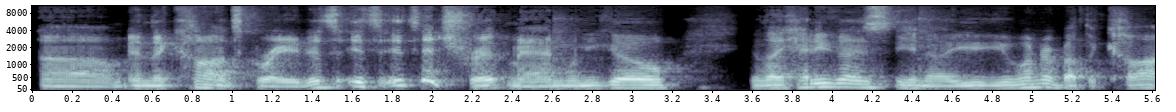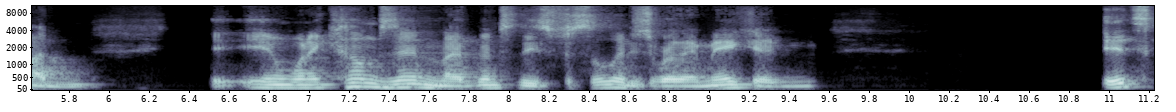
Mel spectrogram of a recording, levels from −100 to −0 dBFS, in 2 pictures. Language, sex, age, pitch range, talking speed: English, male, 40-59, 80-110 Hz, 250 wpm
